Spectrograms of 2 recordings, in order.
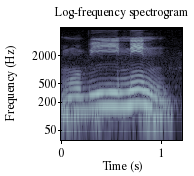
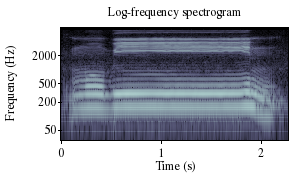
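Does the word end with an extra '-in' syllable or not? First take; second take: yes; no. First: The word ends with an added in syllable. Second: The word ends on a plain n sound. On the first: The recitation continues without stopping. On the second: The reciter stops on this word.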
